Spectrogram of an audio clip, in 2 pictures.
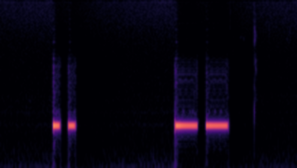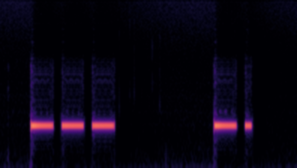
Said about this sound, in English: But speaking of which, right, I've found out how to do your name in Morse code. Oh, so thank you. Let's give that a play. And this is Simon in Morse code.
